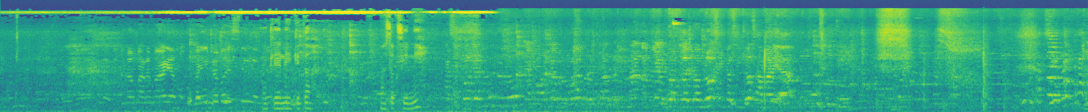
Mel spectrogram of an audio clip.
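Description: Many people chatter in a busy room.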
